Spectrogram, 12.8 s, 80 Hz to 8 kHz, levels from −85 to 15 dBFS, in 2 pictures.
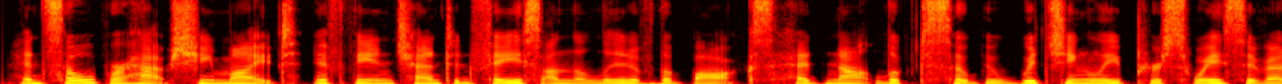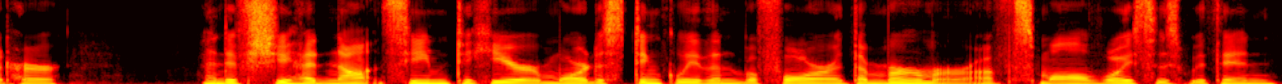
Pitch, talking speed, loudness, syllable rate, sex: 165 Hz, 190 wpm, -18 LUFS, 5.0 syllables/s, female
